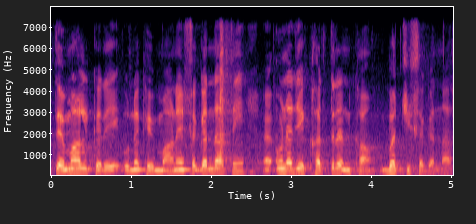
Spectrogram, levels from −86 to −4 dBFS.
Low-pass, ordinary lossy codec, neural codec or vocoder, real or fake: 7.2 kHz; none; vocoder, 44.1 kHz, 128 mel bands every 256 samples, BigVGAN v2; fake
